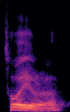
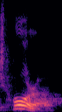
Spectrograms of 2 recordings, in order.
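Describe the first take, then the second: First: The word is said with an Ashkenazi accent. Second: The word is said with an American accent. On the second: "that's an American thing"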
